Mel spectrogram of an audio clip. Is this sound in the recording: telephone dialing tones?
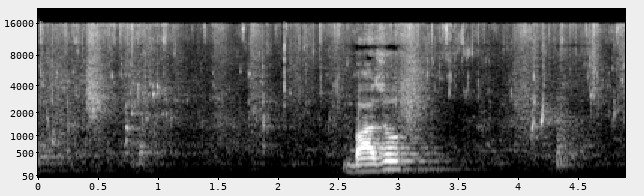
no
